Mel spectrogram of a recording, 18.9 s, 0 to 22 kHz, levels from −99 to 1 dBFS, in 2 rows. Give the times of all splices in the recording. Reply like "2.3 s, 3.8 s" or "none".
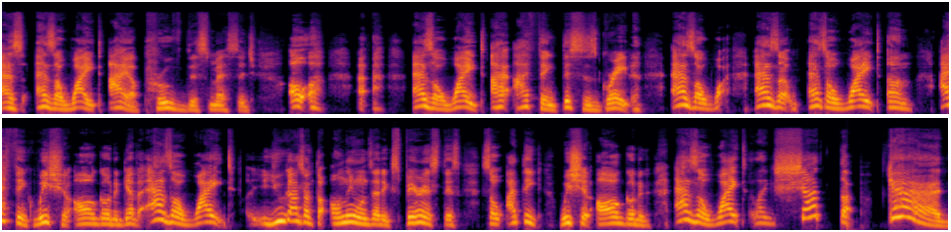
17.9 s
